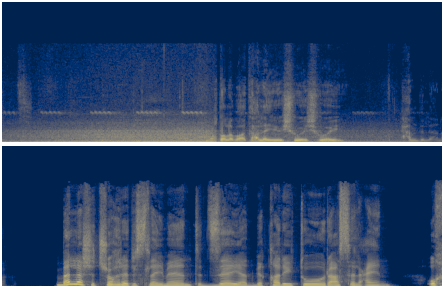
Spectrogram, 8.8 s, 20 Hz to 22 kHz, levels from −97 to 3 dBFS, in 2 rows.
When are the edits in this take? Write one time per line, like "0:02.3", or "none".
0:02.1
0:02.8
0:05.7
